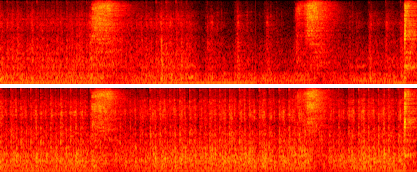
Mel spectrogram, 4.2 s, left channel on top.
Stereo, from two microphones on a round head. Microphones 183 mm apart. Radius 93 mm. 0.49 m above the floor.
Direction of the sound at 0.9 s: 30° right (ahead or behind).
